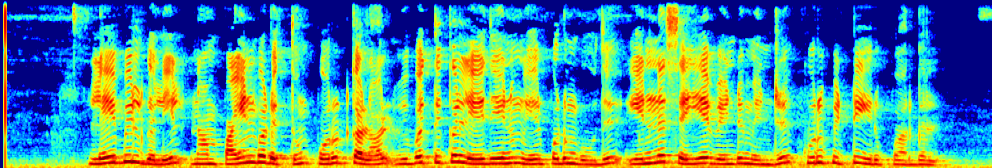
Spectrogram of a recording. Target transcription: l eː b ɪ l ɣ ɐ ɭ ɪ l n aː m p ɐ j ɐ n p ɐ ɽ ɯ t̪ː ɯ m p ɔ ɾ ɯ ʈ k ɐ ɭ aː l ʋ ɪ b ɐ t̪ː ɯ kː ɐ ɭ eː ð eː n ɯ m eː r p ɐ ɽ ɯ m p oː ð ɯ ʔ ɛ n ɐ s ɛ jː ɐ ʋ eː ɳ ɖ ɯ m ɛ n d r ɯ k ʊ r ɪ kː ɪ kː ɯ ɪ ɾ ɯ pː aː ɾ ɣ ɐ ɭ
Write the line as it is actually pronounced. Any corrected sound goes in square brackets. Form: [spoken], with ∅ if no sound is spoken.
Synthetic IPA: l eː b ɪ l ɣ ɐ ɭ ɪ l n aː m p ɐ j ɐ n p ɐ ɽ ɯ t̪ː ɯ m p ɔ ɾ ɯ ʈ k ɐ ɭ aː l ʋ ɪ b ɐ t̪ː ɯ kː ɐ ɭ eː ð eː n ɯ m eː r p ɐ ɽ ɯ m p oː ð ɯ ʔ ɛ [nː] ɐ s ɛ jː ɐ ʋ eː ɳ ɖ ɯ m ɛ n d r ɯ k ʊ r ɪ [pː] ɪ [ʈː] ɯ ɪ ɾ ɯ pː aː ɾ ɣ ɐ ɭ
